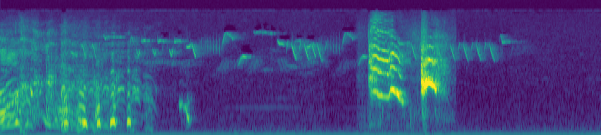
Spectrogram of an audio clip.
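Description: Birdsong: a run of quick, high chirps, with a louder warbling call about four seconds in. Voices trail off in the first second.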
